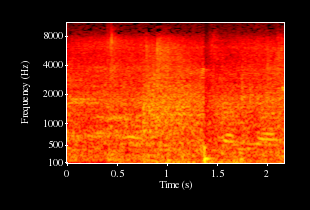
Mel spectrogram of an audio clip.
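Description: Ice hockey game in play: sticks and puck knocking, with two sharper knocks about half a second and a second and a half in, over a steady noise of skating and voices.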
